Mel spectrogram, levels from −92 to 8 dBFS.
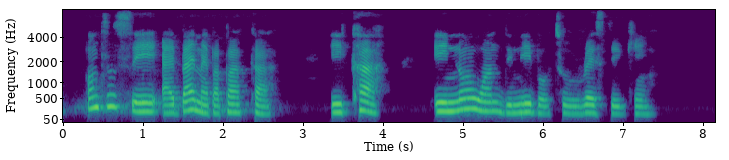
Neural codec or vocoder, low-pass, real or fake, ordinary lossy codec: none; none; real; none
